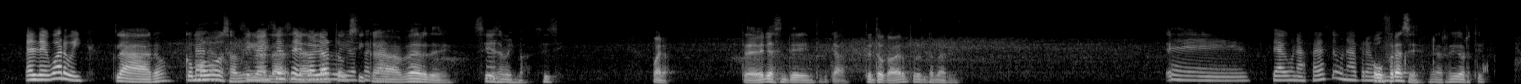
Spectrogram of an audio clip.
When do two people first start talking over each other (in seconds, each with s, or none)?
2.0 s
